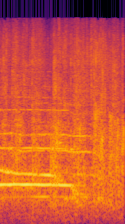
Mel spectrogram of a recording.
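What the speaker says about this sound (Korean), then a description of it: "박수 한번 보내주세요." Audience applause at a live concert, a short burst of clapping from a crowd that swells briefly and then fades out.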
